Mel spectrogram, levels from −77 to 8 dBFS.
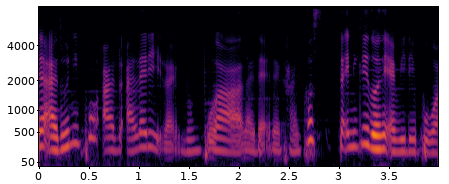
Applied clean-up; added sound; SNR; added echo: neural separator model SepFormer DNS4.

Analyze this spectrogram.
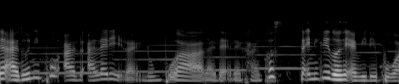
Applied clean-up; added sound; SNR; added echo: none; Wind instrument, woodwind instrument; 19 dB; none.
